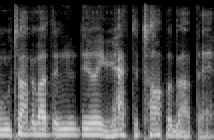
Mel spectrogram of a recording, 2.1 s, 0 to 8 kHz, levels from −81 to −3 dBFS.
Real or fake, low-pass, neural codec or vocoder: fake; 7.2 kHz; codec, 24 kHz, 0.9 kbps, WavTokenizer, medium music audio release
